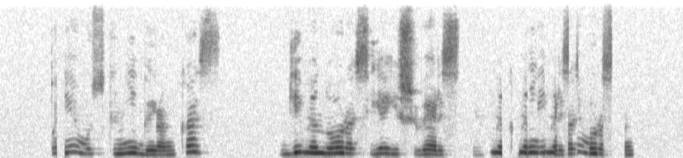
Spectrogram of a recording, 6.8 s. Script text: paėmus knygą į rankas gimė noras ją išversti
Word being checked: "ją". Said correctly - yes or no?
yes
